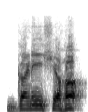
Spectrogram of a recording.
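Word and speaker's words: गणेशः: When Anunasika got a chance to attach with a vowel A, it became Rne. तो ग णे, ग णे बन गया, तो णे बना. और मूर्धन्य श with a give you sh and visarga Ganeshah. Ganeshah.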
